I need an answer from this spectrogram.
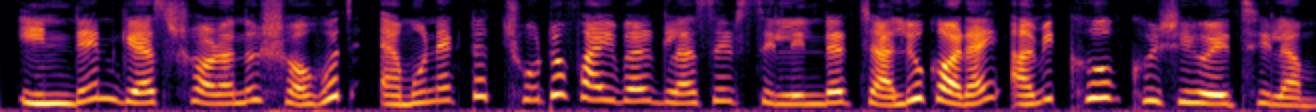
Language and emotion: Bengali, happy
